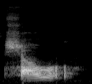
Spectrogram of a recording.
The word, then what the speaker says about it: Shaul: The name Saul is from the Hebrew word pronounced Shaul.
